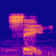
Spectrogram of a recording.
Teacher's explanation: now most american english speakers pronounce the word say with a diphthong rather than a single vowel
